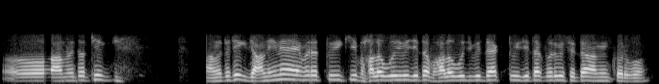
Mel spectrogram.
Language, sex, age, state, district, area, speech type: Bengali, male, 18-30, West Bengal, Hooghly, urban, conversation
